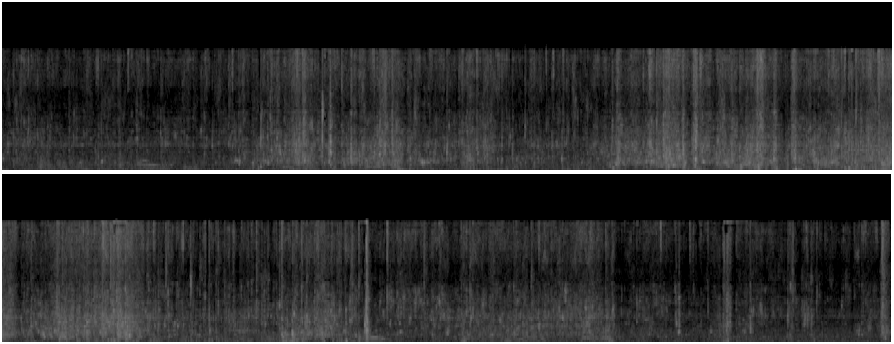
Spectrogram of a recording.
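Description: Water sloshing and trickling in a metal basin as hands wash and scoop in it, with the splashing louder through the middle stretch.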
